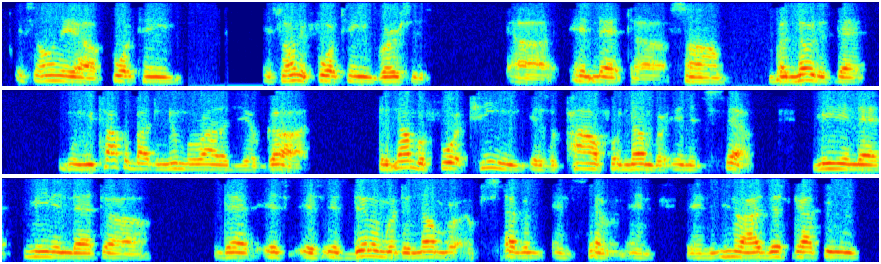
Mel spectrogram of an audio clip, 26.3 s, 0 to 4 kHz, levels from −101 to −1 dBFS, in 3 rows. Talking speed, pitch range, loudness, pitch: 130 wpm, 125-150 Hz, -26 LUFS, 135 Hz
